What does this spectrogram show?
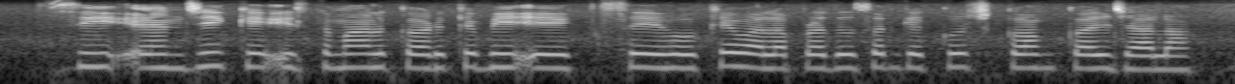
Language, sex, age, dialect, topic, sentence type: Bhojpuri, female, <18, Southern / Standard, agriculture, statement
